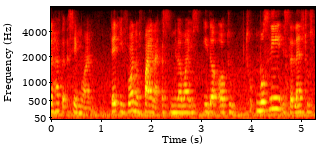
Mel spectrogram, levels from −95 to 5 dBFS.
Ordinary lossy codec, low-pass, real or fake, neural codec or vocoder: none; 7.2 kHz; real; none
